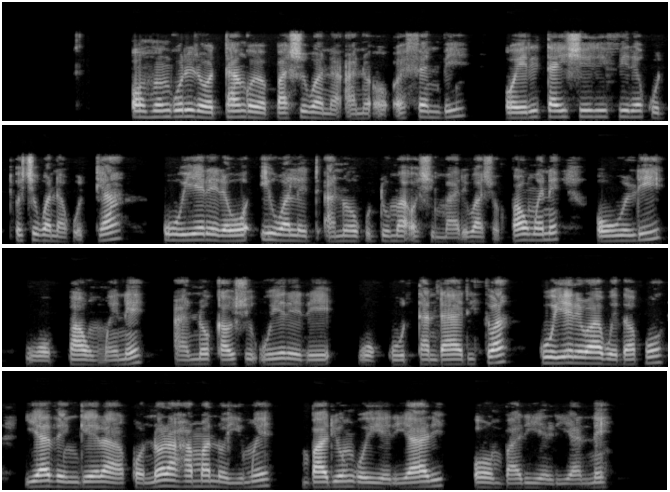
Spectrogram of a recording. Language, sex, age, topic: Oshiwambo, female, 18-24, finance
